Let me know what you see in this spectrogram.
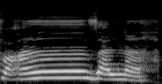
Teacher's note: ان نون ساکنہ کو چھپائیں گے، اخفاء حقیقی ہو رہا ہے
